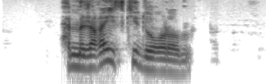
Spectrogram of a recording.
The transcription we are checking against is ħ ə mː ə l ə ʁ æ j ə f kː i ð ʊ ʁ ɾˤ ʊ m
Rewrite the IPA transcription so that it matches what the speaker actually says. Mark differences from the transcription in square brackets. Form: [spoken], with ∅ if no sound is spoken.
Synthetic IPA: ħ ə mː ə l ə ʁ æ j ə [θ] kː i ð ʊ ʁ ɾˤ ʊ m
